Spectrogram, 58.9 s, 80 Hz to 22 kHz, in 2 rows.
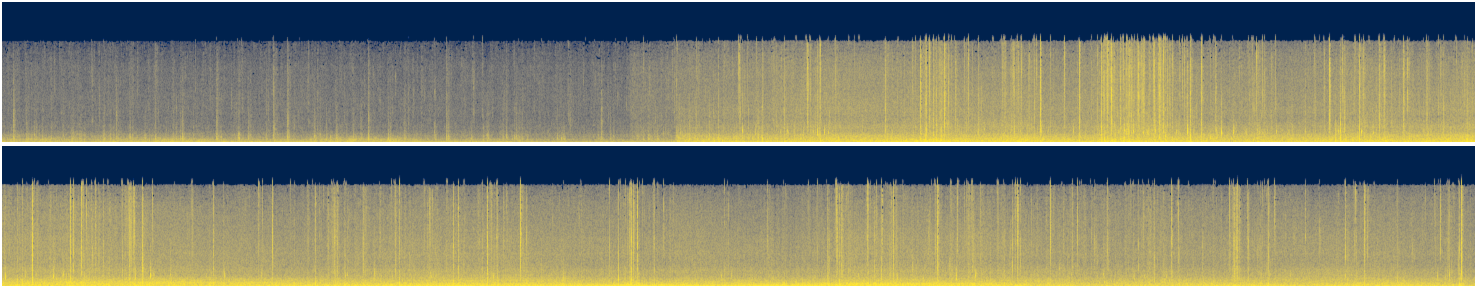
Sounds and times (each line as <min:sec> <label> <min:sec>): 0:00.0 rain 0:58.9
0:00.0 wind 0:58.9
0:12.1 hail 0:58.9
